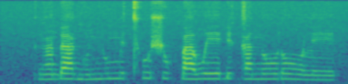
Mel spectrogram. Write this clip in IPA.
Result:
ɡã˨ɗa˦˨ ɡũ˨ɲu˦mɪ˦ tʰu˦ʃu˨k͡pa˦ weː˦ɗɪ˦ɡa˦noː˦ ɾoː˦˨le˨

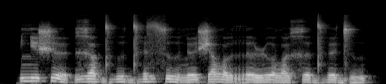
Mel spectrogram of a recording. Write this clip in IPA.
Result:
lʲɵ˥ʃɵ˥˨ | ɣə˥˨lˠdʱu˥˨dʱə˥zsu˥˨ lɵ˥˨ʃə˥lˠu˨˦ rɤ˥˨ɹu˥˨ lˠɵ˥˨xɤ˥˨dʱɵ˥˨ d͡zu˨˦

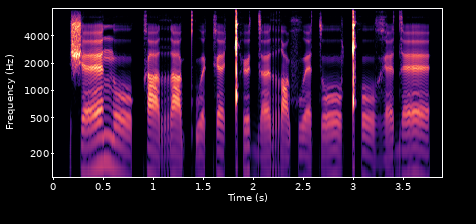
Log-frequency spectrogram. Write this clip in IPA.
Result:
ʃɛː˨˥noː˧˩ ka˧˩ ra˧˩kʷʼɛ˧˩kɛ˧˩ǃʰʏ˧˥˧ dɜ˨˥rɑ˧˩xʷɛː˧˩toː˧˥˧ ǃʰoː˧˩ɣɛ˨˥dɛː˧˥˧

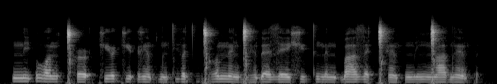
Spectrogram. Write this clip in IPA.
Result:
niʔ βʌn ǀʰə˞ʔ kʲə˞kʲə˞ʔɣɛ̃p dɛ̃tʲðʌtʲ ɡ͡ǀɤnɛ̃ɡ͡ǀɛ̃ ɗɛze xʲə˞tʲŋ͡mɛnɓa zɛǀʰɛ̃p ŋ͡miŋ͡ǀa dɛ̃p

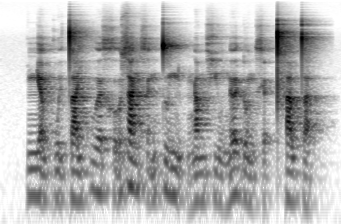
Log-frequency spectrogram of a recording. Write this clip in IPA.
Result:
ɲa̰˧˨w kwɨ̰˧˨t̪a˨˦jɓu˧ə̯ xo̰˧˥ za˧ŋxə̰˧˥n t̪u˧ɲə˨˩p̚ ŋa˨˦mxi˨˩wnəː˧ ɗo˨˩nxɛ˨˩p̚t̪ʰa˧wt̪a˨˩t̚

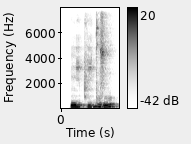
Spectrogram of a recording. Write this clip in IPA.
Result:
ŋi pʰi ɡuzu

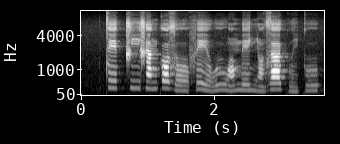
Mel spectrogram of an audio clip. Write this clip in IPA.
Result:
teː˦tt͡ʃiː˦ʃã˦ŋkɔ˦ zoː˨feː˦˨ wu˧ wɔ̃˨˦ meː˧ɲɔ̃˨zaː˦ kʷiː˨ku˦

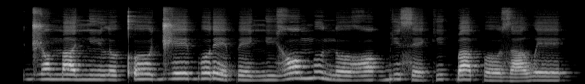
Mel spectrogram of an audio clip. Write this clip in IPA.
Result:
d͡ʒɔ˨ma˨ ɲĩ˨lʊ˨kʼoː˦ d͡ʒeː˦bo˦ ɾeː˨peː˨ɲi˨ ɣɔ˦mu˦˨noː˨ ɣɔ˦ ɡ͡bi˦se˨ki˦ɡ͡ba˦ poː˨za˨˦we˦

